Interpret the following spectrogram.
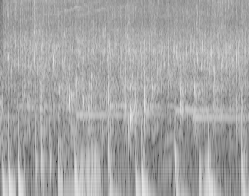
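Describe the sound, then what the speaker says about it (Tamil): Brinjal (eggplant) pieces fry in hot coconut oil, a dense steady sizzle with repeated low thumps and scraping stirs as the pieces are moved around the pan, loud and close with no talking. "இப்போ ஒன்று இதை போட்டு பொரிச்சு எடுத்துடலாமா கத்திரிக்காயை?"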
